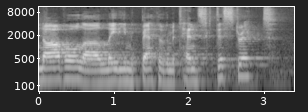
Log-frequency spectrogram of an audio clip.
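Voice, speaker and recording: Audible room echo and noticeable background noise surround the speaker. He is a man with an American accent and fairly even intonation. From New York. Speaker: lyricist. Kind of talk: casual interview.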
